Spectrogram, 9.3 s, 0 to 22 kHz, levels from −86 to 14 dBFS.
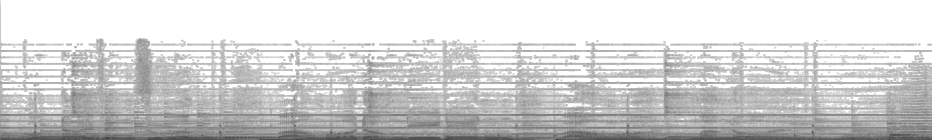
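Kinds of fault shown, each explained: USB whine, throughout: a steady whine pitched at 1 kHz, loudest at its fourth multiple, 4 kHz, about 20 dB below the sound. The USB bus draws current in 1 ms frames, and that pulsing leaks into the audio through shared power or ground.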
